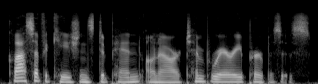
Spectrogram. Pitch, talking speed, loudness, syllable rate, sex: 115 Hz, 115 wpm, -23 LUFS, 5.4 syllables/s, male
